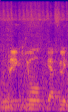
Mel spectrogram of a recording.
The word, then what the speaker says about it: brachiocephalic: Brachiocephalic, not cephalic. It's a wrong pronunciation. From plus 1, plus 2, you don't know. The teachers, they don't know what is cephalic and what is cephalic. It is brachiocephalic.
